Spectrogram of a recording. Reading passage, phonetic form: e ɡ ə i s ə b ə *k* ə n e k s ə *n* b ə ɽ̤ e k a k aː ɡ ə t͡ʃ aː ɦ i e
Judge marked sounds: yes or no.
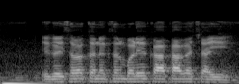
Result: yes, yes

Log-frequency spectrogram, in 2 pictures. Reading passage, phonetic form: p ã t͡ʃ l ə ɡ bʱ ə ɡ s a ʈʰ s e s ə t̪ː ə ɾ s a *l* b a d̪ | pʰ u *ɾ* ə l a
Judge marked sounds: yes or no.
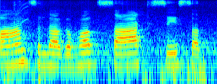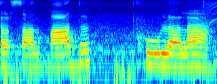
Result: yes, no

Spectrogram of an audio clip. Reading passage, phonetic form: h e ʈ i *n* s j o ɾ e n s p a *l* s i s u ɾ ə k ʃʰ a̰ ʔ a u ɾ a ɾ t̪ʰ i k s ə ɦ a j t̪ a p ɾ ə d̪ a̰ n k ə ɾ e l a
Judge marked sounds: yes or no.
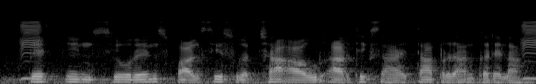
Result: yes, yes

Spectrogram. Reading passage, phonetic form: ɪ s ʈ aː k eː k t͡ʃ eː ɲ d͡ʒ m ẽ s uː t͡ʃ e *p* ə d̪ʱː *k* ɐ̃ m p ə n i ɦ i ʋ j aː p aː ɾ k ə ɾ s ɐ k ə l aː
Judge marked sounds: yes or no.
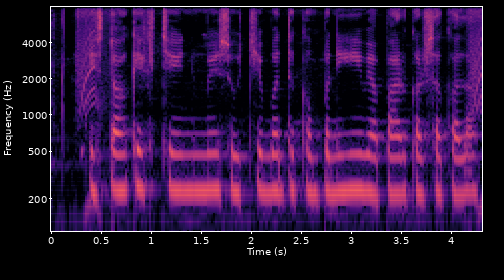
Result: no, yes

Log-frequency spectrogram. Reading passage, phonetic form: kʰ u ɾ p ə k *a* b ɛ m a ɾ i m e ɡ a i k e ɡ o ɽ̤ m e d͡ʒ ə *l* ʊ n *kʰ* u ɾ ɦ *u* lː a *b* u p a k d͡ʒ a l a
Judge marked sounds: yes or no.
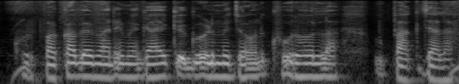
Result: yes, no, yes, no, no

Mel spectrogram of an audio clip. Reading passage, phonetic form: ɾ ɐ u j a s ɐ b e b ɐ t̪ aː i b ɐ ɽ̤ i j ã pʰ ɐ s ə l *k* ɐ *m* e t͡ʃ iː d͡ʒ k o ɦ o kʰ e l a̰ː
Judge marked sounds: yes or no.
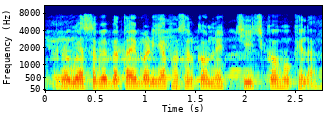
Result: yes, no

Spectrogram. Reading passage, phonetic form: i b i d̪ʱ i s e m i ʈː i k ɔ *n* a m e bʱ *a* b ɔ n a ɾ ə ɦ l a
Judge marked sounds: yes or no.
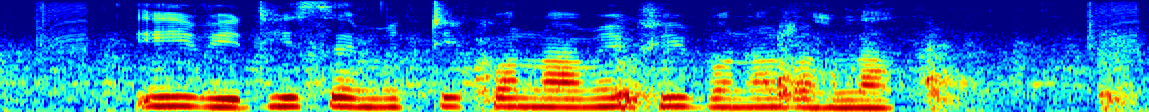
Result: yes, no

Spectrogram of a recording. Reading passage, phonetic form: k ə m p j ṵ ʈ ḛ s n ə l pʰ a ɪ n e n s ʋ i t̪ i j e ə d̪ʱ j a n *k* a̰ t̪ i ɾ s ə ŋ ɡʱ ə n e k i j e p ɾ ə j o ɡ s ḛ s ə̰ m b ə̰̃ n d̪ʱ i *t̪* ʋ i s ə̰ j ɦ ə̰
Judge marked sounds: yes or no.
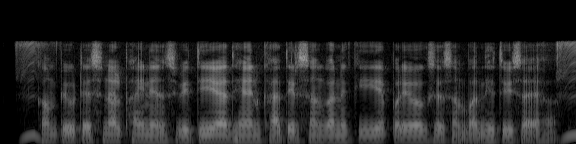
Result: no, yes

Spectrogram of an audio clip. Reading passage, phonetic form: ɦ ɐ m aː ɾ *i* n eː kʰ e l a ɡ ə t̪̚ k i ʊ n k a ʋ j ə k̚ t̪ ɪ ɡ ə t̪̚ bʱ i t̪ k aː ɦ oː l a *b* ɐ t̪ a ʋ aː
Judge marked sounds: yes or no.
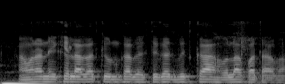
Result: no, no

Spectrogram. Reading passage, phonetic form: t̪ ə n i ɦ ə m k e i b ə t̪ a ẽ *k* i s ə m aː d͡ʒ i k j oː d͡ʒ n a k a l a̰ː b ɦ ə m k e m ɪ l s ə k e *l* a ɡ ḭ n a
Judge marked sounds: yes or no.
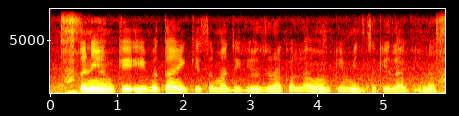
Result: yes, yes

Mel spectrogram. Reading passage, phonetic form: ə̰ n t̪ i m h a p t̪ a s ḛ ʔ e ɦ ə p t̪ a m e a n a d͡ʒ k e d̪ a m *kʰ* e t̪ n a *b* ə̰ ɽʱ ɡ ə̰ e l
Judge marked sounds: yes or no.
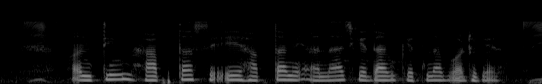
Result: no, yes

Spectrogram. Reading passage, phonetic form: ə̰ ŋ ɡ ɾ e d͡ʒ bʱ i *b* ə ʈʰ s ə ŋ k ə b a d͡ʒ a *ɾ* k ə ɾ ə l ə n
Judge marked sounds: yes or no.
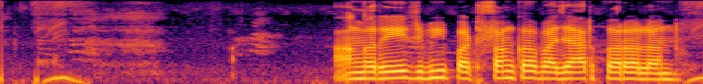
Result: no, yes

